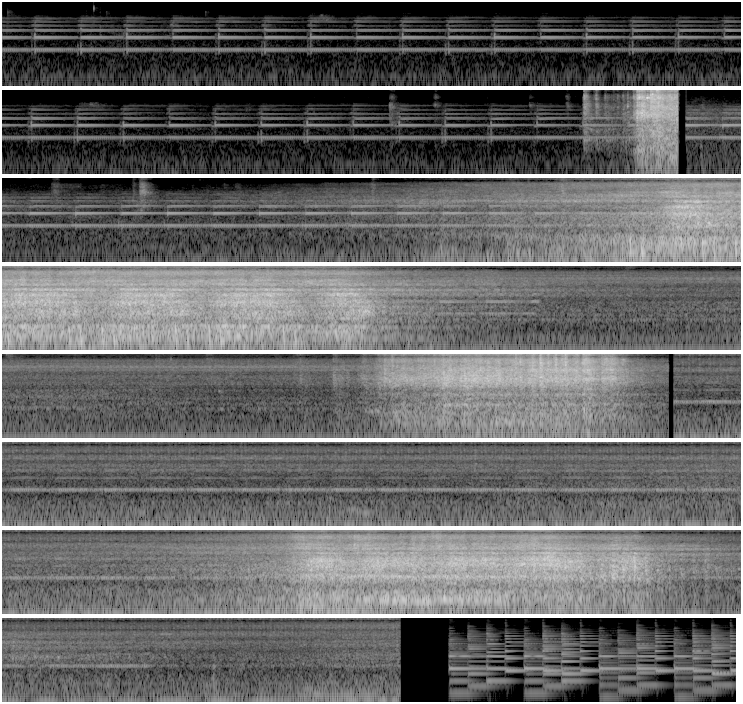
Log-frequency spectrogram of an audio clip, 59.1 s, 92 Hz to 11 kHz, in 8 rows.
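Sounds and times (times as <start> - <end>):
level crossing warning bell ringing: 0.0 - 55.7
train passing: 0.0 - 55.7
wheels clacking over rail joints: 12.7 - 14.3, 15.3 - 55.7.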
